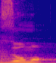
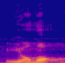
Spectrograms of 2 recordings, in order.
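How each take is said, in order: First: The name begins with a 'z' sound. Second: The name begins with a 'j' sound. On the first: The speaker calls it wrong. "not Zomo" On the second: The speaker calls it right. "Here the pronunciation is Jomo"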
